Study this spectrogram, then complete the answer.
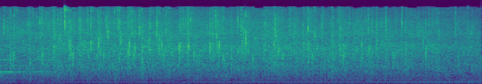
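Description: A seated audience gives steady, dense applause for about five seconds, loud and even, tapering slightly at the end, with no voice over it.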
